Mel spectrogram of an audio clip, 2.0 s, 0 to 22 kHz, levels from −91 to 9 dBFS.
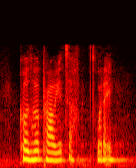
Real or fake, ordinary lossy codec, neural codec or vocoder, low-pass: fake; none; codec, 16 kHz, 1.1 kbps, Voila-Tokenizer; 7.2 kHz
